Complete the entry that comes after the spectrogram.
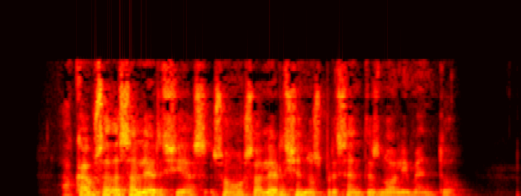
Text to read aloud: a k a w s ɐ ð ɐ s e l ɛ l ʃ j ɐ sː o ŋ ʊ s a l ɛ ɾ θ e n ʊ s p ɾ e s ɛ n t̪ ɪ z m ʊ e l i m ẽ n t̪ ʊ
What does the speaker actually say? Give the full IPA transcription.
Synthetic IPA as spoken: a k a w s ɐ ð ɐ s a l ɛ ɾ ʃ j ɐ sː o ŋ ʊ s a l ɛ ɾ ʃ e n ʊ s p ɾ e s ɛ n t̪ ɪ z n ʊ a l i m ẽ n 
